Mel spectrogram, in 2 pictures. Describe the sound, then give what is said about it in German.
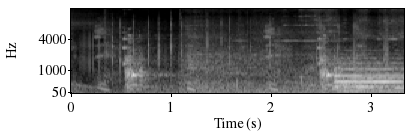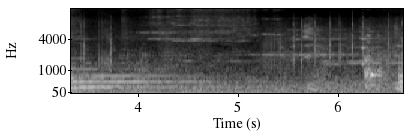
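A large bell rings out loud, struck three times at uneven intervals by its clapper, which is swung by a rope tied around it, each heavy clang leaving a long, droning hum that overlaps the next. “Und dann den Klöppel zum Pendeln bringen, damit er an die Glocke schlägt.”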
